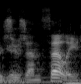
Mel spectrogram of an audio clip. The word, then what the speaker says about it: zooxanthellae: It just sounded like Zootopia, but I said the exact same thing he said.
